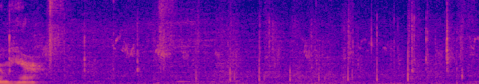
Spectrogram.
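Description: Footsteps tap lightly on pavement.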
